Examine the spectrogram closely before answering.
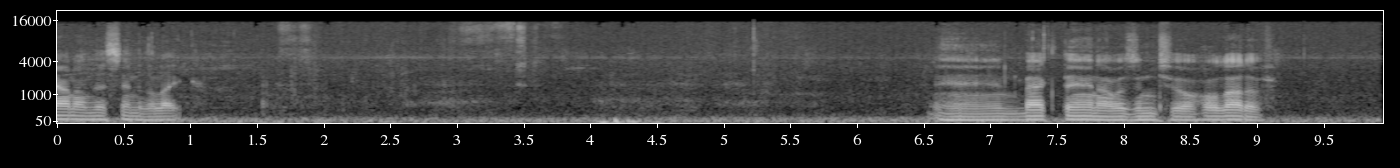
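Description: A man speaks close by, calmly.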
